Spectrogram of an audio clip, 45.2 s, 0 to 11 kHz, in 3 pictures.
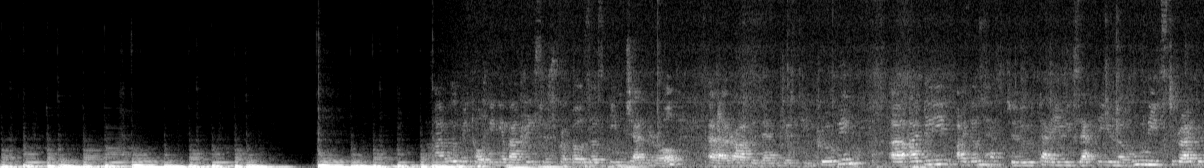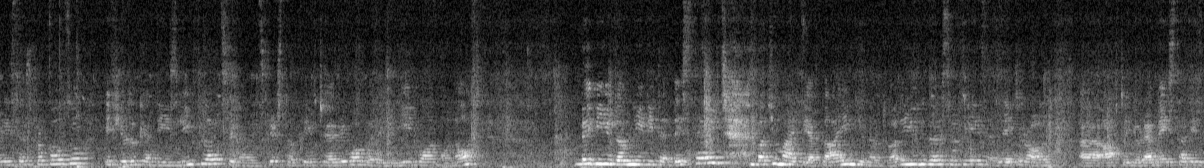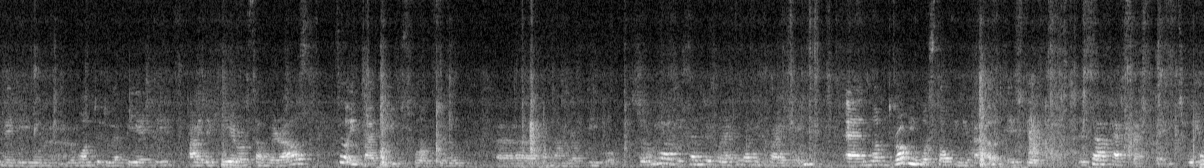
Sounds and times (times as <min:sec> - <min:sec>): Speech: 0:05.4 - 0:21.1, 0:22.2 - 0:45.1.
